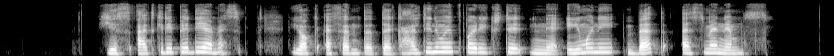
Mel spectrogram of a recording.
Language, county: Lithuanian, Kaunas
